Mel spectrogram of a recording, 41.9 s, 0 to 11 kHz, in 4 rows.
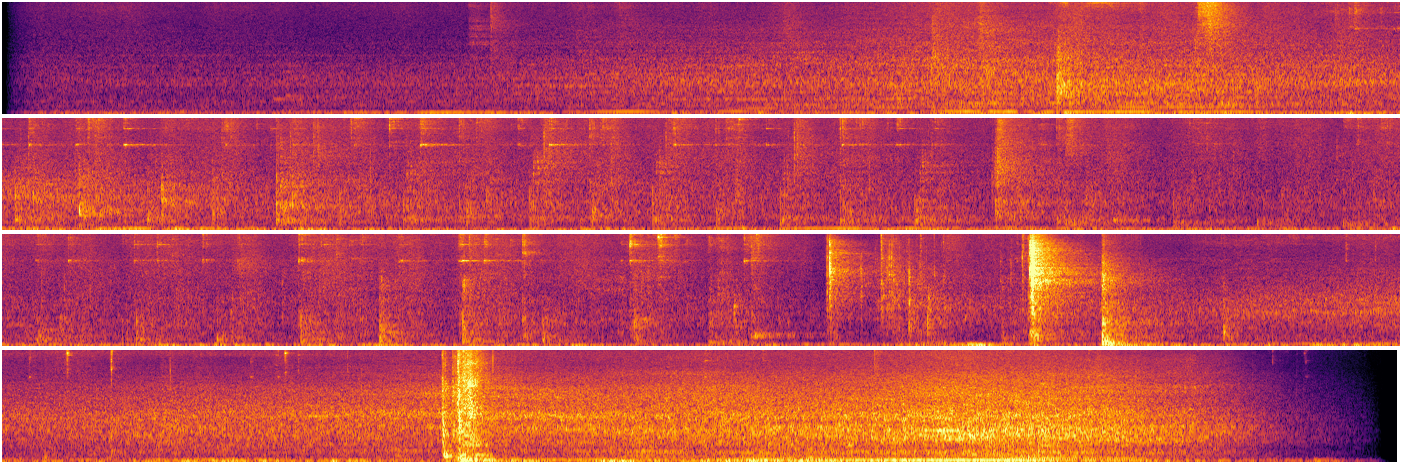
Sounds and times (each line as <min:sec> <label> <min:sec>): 0:03.4 Stairway walk, exiting the house 0:41.4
